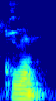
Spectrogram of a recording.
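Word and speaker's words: Köln: Colon ang spelling niya colon but it's pronounced as con.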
